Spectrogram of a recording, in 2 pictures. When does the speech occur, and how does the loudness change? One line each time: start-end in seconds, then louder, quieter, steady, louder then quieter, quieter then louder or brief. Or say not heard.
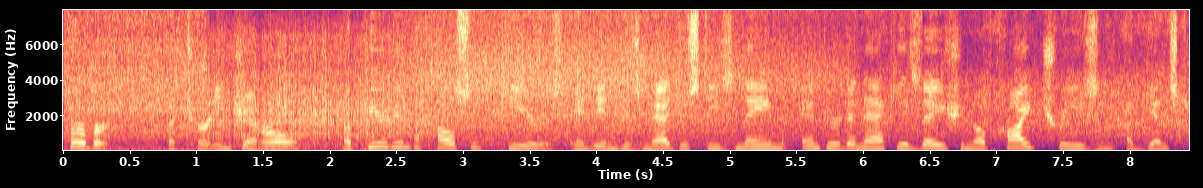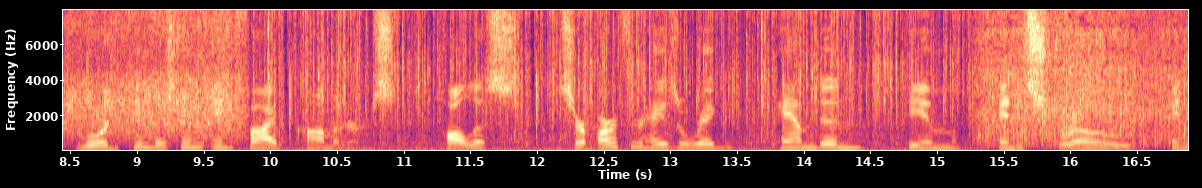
0.0-16.8 steady.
